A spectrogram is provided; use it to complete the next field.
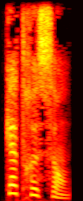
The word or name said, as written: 400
